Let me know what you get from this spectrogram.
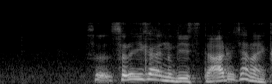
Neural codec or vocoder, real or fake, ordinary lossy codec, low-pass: none; real; none; 7.2 kHz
